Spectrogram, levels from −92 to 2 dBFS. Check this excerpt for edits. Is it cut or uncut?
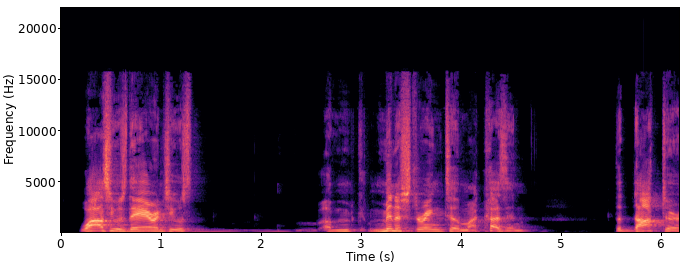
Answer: uncut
